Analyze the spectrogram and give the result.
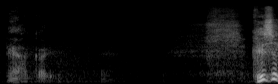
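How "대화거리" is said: usual speaking voice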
